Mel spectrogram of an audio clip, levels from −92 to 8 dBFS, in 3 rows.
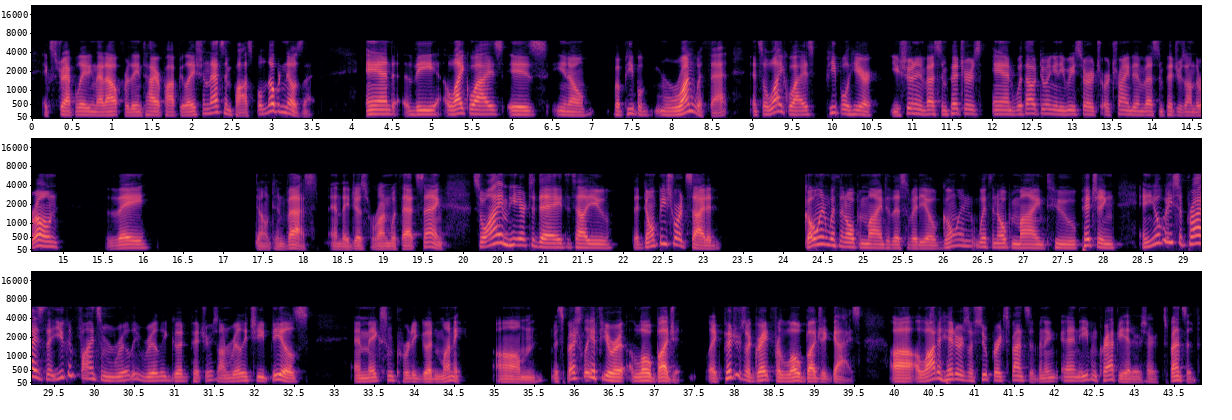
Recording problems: high frequencies cut off; noticeable; nothing above 6 kHz

